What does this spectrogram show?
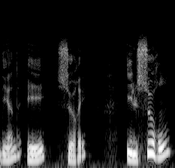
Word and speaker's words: seront: end, et serez, ils seront, final T not pronounced, elles seront.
